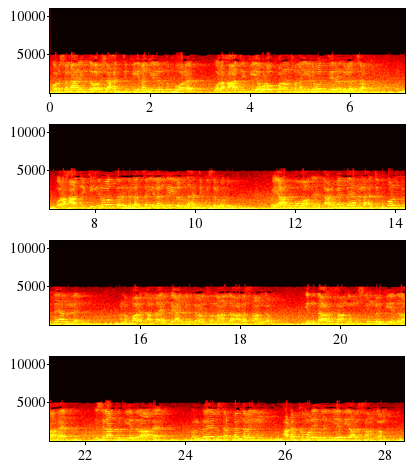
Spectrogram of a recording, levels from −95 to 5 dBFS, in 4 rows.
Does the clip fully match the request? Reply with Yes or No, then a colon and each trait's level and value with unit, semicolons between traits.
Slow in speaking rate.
No: average, 110 wpm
